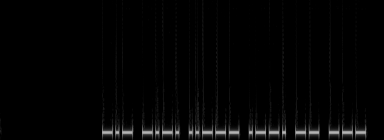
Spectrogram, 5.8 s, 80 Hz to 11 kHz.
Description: Morse code, heard as a keyed tone, about 23 wpm, 700 Hz. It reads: KC2PMO
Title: Speed Racing - USA 2x3 Call Signs 20wpm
